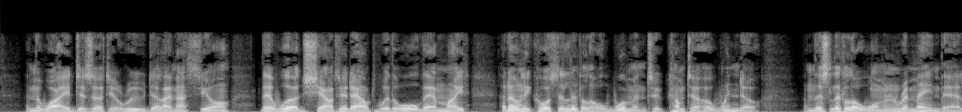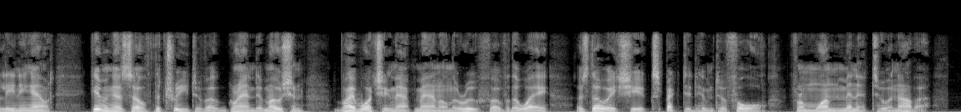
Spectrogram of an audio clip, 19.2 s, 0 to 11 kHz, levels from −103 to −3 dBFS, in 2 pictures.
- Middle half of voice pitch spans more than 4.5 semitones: Yes, average, 5.1 semitones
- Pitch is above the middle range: No, very low, 95 Hz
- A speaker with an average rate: No, fast, 210 wpm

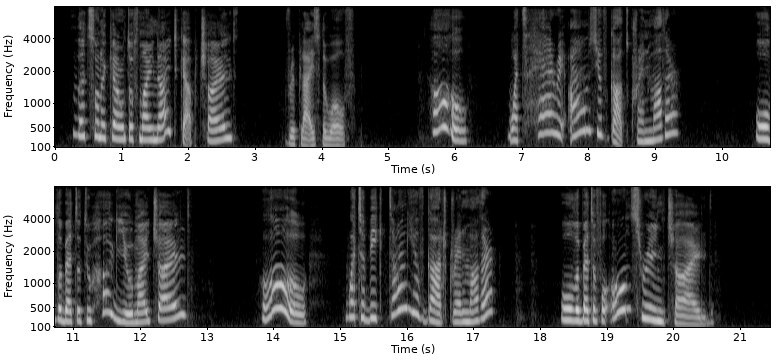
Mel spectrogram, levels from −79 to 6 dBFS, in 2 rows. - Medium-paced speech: No, slow, 110 wpm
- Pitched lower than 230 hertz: No, very high, 250 Hz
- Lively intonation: Yes, wide, 7.7 semitones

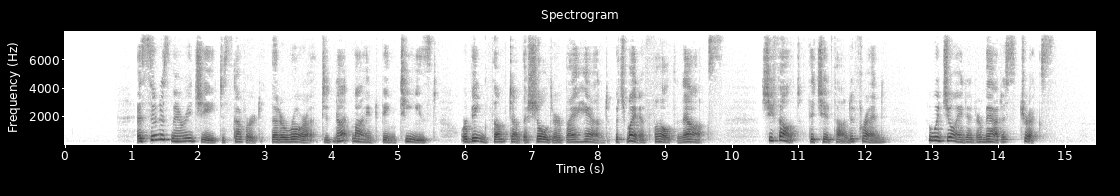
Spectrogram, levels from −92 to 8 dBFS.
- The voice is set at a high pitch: No, medium, 180 Hz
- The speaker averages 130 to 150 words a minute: No, average, 165 wpm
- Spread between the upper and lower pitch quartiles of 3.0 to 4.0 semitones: No, average, 5.0 semitones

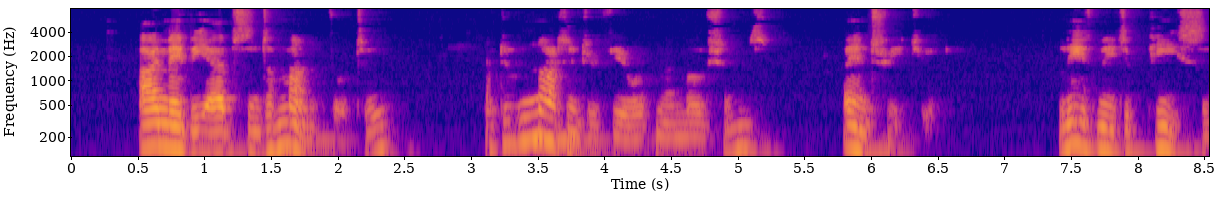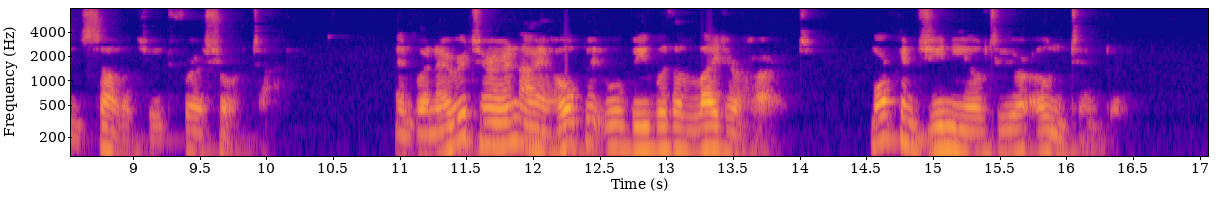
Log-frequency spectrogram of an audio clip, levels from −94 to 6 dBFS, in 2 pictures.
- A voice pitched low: Yes, low, 130 Hz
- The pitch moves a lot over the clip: No, average, 3.9 semitones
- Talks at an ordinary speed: Yes, average, 165 wpm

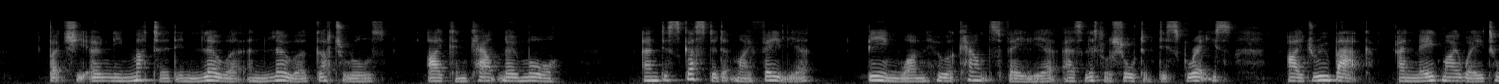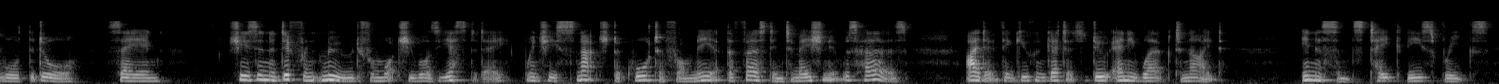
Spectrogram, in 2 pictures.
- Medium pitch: Yes, medium, 165 Hz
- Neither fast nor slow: Yes, average, 160 wpm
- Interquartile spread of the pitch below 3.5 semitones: No, average, 3.8 semitones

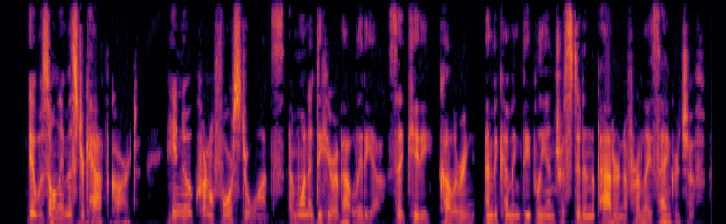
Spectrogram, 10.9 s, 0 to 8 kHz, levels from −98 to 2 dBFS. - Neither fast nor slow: Yes, average, 165 wpm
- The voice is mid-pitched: Yes, medium, 175 Hz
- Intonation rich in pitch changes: No, average, 2.8 semitones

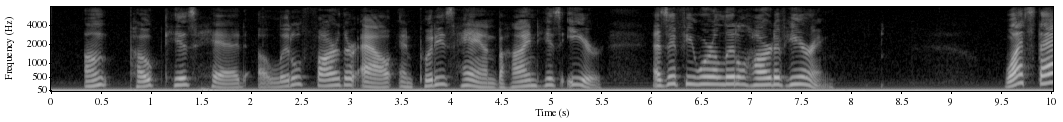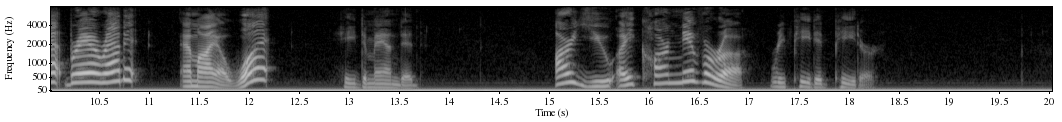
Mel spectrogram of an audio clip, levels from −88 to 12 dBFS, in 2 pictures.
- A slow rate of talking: Yes, slow, 120 wpm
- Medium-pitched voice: No, high, 210 Hz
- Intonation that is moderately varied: No, wide, 8.4 semitones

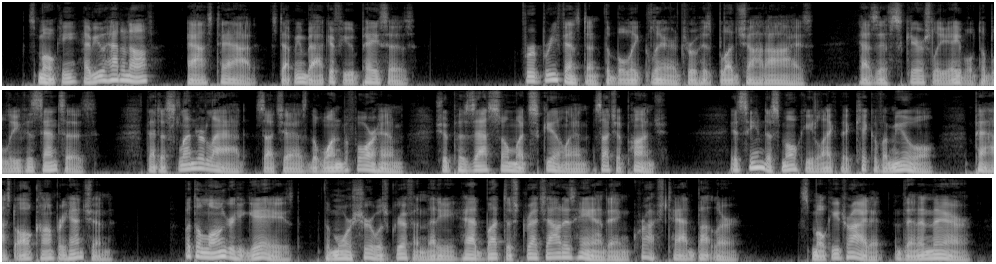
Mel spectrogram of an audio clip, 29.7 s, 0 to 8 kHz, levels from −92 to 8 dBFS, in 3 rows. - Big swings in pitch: Yes, wide, 6.3 semitones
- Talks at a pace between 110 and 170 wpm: No, average, 185 wpm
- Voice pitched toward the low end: Yes, very low, 80 Hz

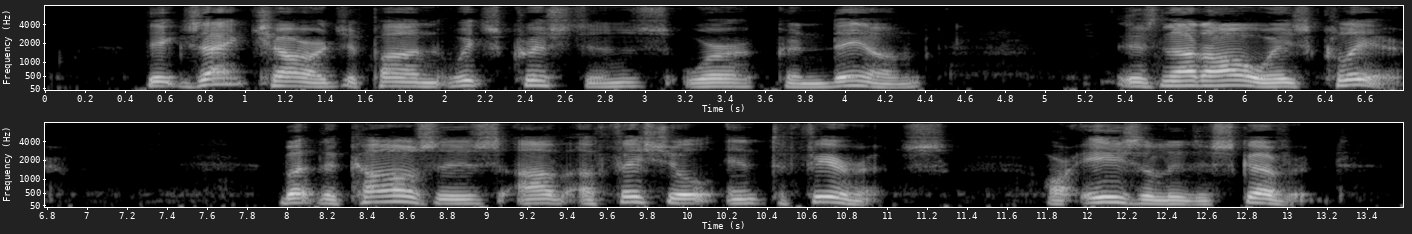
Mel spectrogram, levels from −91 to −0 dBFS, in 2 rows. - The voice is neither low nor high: Yes, medium, 150 Hz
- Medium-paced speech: No, slow, 95 wpm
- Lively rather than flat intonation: No, average, 4.6 semitones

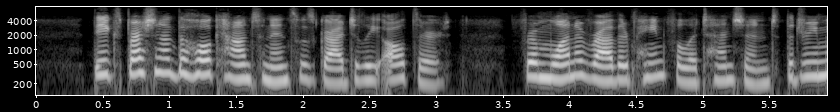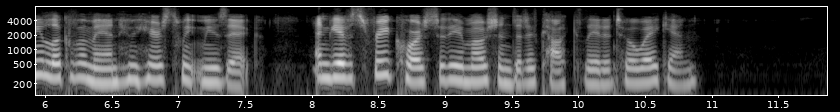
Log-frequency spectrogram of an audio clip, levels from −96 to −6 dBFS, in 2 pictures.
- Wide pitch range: No, average, 3.9 semitones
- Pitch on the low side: No, high, 235 Hz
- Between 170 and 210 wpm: Yes, average, 190 wpm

